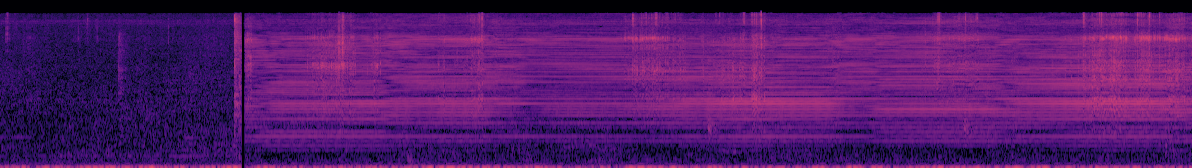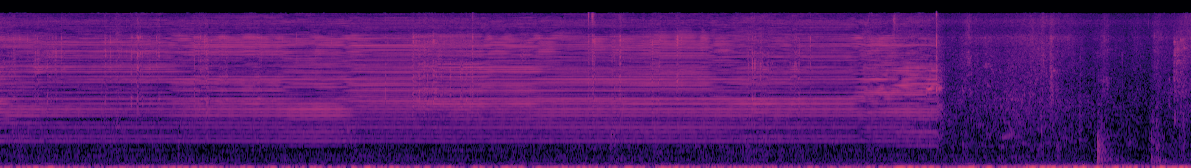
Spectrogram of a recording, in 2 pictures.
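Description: Electric hair trimmer buzzing steadily as it trims the hair around the ear. It switches on about two seconds in and cuts off a couple of seconds before the end.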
